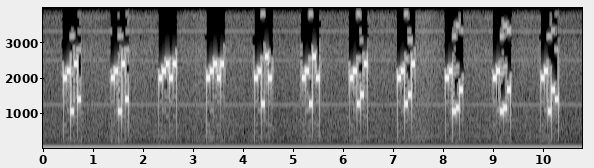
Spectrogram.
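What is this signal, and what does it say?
Five-tone selective call (ZVEI), heard as quick runs of five tones, tones of about 70 ms. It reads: 89104 89104 89080 89080 89338 89338 89350 89350 89126 89126 89164
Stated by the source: ZVEI five-tone call 89262 received on SDR, Feuerwehr Orlamünde.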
